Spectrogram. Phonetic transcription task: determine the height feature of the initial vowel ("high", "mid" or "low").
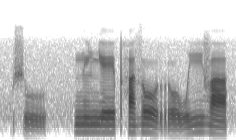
high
